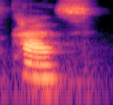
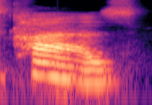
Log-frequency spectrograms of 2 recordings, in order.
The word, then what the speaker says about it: cars: If you didn't know, you might have pronounced it as cars. But this is cars, lose, his, lace. The here is pronounced as Z because R is a voiced consonant.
